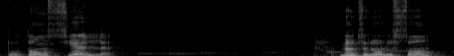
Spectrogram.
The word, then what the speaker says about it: potentiel: matériel matériel potentiel potentiel est toujours le thé se prononcer potentiel maintenant le son l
